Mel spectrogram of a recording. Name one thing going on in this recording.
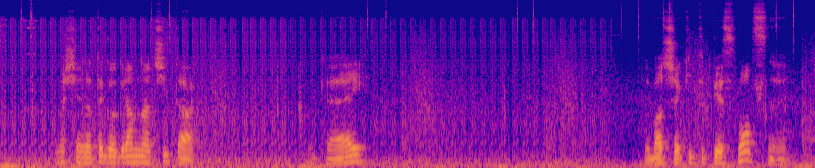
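Rockets fire with loud blasts.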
